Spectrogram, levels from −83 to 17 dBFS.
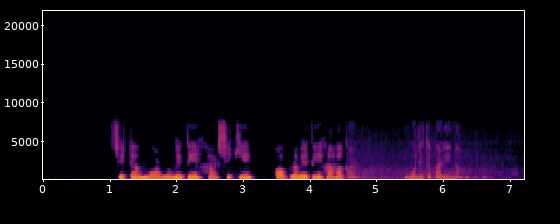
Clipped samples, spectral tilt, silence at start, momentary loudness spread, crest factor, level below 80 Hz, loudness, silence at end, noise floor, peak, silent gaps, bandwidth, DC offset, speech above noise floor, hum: under 0.1%; -7.5 dB/octave; 1.05 s; 18 LU; 16 dB; -64 dBFS; -19 LUFS; 0.85 s; -82 dBFS; -6 dBFS; none; 7.4 kHz; under 0.1%; 63 dB; none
